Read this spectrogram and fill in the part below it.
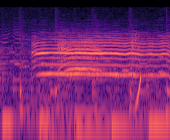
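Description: A single sheep bleats loudly and close, a wavering drawn-out cry over a soft musical background.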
